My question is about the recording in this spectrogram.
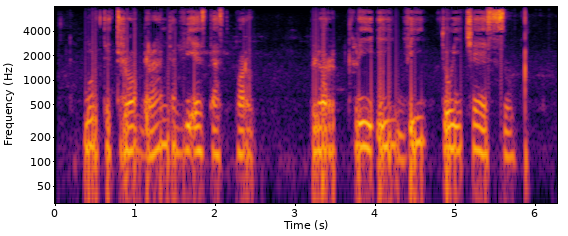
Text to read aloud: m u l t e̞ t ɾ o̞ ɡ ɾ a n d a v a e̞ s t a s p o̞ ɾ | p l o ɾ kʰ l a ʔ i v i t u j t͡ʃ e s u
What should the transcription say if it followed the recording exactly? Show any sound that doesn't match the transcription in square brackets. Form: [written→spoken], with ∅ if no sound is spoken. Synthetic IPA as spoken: m u l t e̞ t ɾ o̞ ɡ ɾ a n d a v [a→i] e̞ s t a s p o̞ ɾ | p l o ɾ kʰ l [a→i] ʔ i v i t u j t͡ʃ e s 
